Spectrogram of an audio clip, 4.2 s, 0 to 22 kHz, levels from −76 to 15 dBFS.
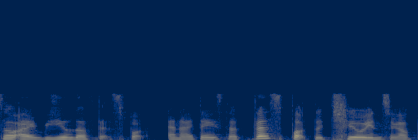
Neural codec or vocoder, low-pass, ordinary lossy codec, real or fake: codec, 16 kHz, 1.1 kbps, Voila-Tokenizer; none; none; fake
